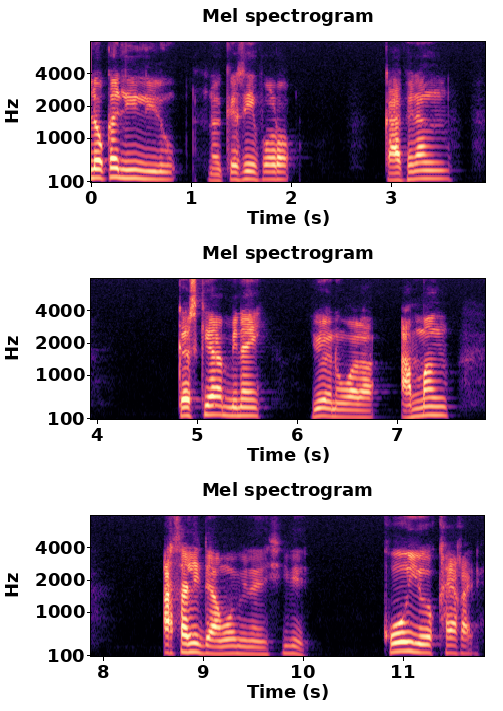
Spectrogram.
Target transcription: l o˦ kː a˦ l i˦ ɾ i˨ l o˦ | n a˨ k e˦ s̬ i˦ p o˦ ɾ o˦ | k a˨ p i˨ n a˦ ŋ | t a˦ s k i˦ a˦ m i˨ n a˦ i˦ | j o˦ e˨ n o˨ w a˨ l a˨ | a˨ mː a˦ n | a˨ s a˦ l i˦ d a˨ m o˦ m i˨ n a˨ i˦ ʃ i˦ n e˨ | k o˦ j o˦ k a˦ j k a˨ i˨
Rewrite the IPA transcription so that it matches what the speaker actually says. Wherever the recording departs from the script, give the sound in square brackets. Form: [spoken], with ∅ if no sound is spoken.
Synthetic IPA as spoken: l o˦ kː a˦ l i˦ [l] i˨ l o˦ | n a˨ k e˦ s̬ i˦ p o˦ ɾ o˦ | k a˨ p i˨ n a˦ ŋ | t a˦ s k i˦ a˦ m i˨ n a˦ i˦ | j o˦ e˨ n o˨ w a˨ l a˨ | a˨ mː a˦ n | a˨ s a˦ l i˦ d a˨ m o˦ m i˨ n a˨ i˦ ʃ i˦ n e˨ | k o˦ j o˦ k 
